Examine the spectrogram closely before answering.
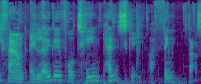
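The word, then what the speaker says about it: Penske: through and he found a logo for team pensy I think that's how you pronounce it I just Googled it that is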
